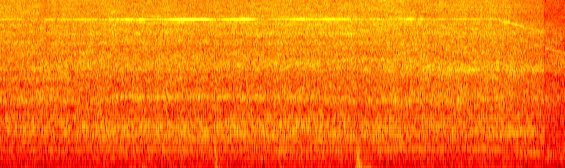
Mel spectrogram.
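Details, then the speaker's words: Rotabroach magnetic drill after replacing worn, failed needle bearings on the shaft; smooth even high-pitched motor whine with no grinding or rattle, then spin-down, running much better than before. "New bearings. Sounds a lot better."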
